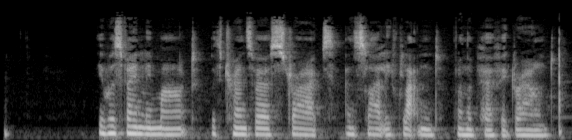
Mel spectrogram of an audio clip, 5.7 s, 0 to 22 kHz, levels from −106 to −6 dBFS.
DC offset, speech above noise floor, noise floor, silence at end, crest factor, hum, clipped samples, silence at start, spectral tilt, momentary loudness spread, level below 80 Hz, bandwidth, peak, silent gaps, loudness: under 0.1%; 47 dB; -81 dBFS; 0.1 s; 20 dB; none; under 0.1%; 0.05 s; -3.5 dB/octave; 9 LU; -70 dBFS; 13.5 kHz; -16 dBFS; none; -34 LUFS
